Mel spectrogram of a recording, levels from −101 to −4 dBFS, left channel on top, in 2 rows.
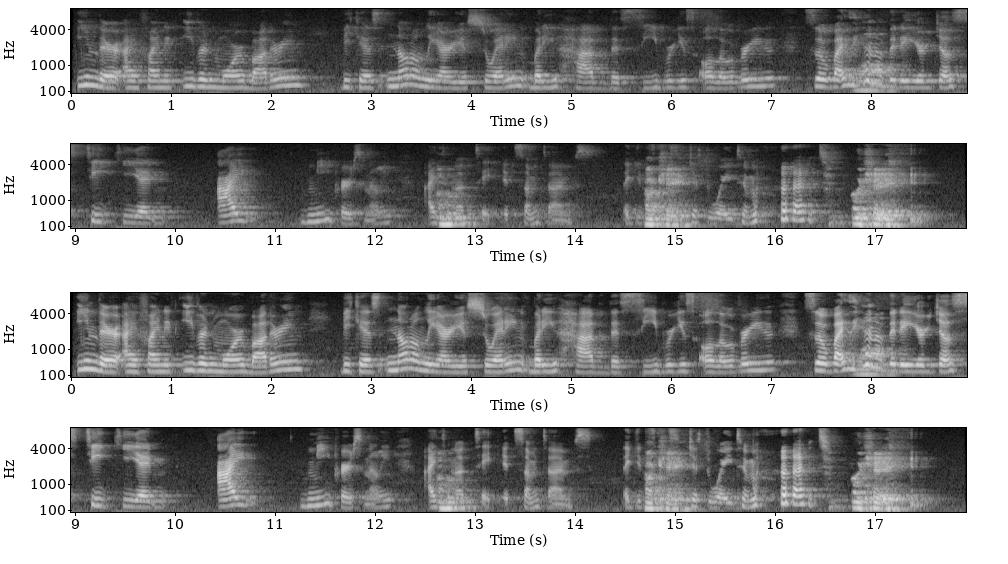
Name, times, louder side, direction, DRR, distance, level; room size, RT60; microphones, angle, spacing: voice 1, 0.1-2.3 2.7-9.9 10.4-10.8 11.2-12.2 12.5-14.1 14.5-14.7 15.1-16.6, right 5 dB, 90° right, 0.7 m, -30 dB
voice 2, 7.8-8.1 12.6-12.9 14.7-15.1 16.8-17.4, equal, 5° right, 3.5 m, -26 dB
14.5 x 8.9 x 7.5 m
head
